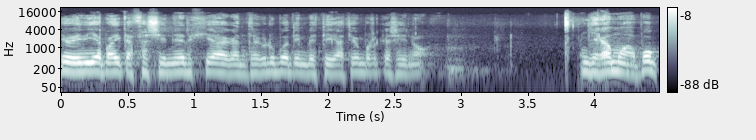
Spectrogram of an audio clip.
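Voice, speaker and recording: The voice has an Andalusian accent and a dark, mellow tone. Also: man. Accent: Andalusian (Almería). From Spain, Almería (Andalusia). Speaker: chemist, researcher. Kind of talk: lecture. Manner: hesitant, frequent fillers.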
